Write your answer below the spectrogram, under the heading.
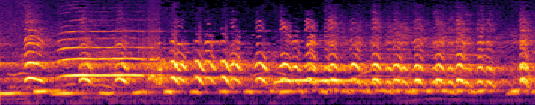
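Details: Siamang gibbon giving a wake-up call: loud, rapid series of hooked, upward-swooping harmonic hoots that repeat faster and faster, layered over a steady lower droning tone, with several voices overlapping.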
